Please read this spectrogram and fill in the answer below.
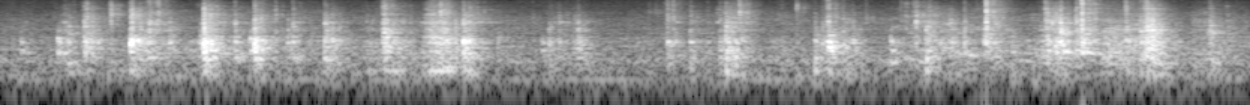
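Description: Plastic clicking and crinkling as a Transformers toy and its clear plastic wrapping are handled, in two stretches of quick, irregular clicks with a short lull between them.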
